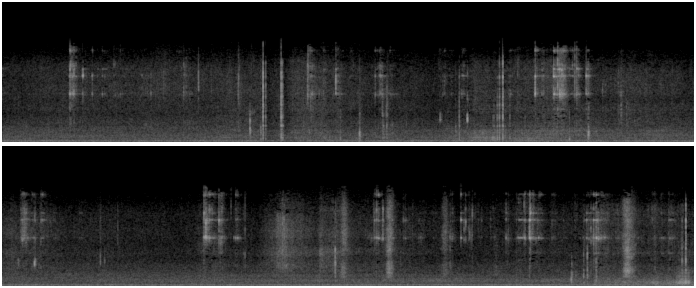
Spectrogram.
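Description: Metal tags on a dog's collar jingling in short clinks, off and on, as the dog walks and sniffs about in snow.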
